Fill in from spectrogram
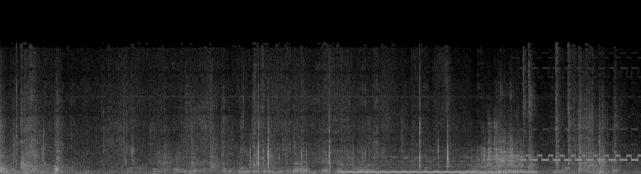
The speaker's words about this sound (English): Inside, phones are ringing off the hook.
